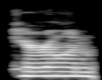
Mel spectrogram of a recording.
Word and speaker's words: Caroline: And probably Instagram if you want to talk triathlons, which is just Carolyn Bikes, but it's spelled like Caroline.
